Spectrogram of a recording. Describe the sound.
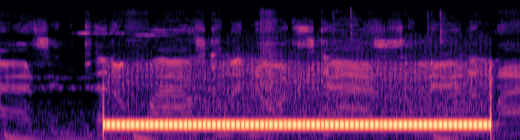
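A telephone dial tone plays before a prank call to a Comcast customer: one steady, unbroken tone lasting about two seconds. It starts and stops abruptly against faint background noise.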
